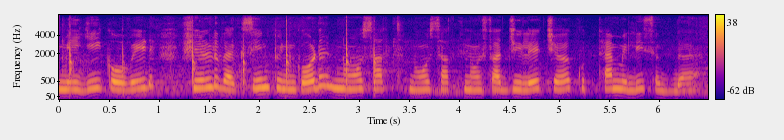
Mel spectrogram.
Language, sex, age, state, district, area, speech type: Dogri, female, 18-30, Jammu and Kashmir, Kathua, rural, read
